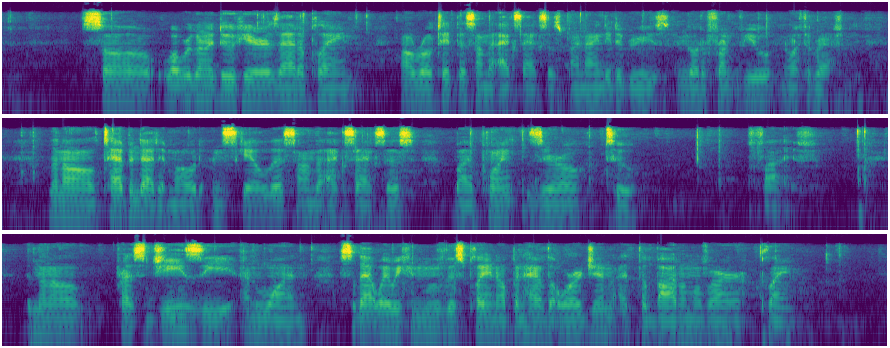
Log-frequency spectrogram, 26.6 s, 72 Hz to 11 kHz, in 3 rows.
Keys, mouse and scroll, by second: 0.0 Escape, 2.9 shift+a, 4.5 r, 7.0 KP_1, 7.3 KP_5, 8.3-10.0 middle drag, 10.0 Tab, 10.8 click, 11.2 s, 19.1 g, 20.9-22.7 drag, 22.7-25.8 middle drag.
